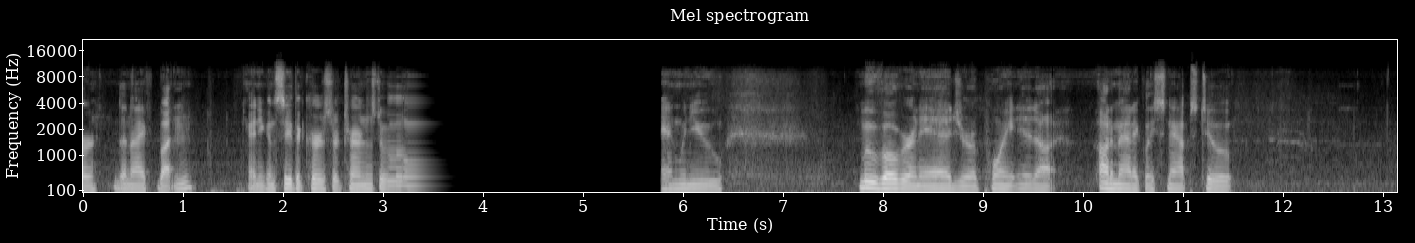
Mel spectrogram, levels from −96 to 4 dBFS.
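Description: From 2.85 to 3.21 s the sound turns choppy and mechanical: repeated packet loss, giving the robotic sound typical of it. Audio arriving over the network was lost several times in quick succession, and each hole was patched by stretching out what had just played. The gaps are short, the longest about 45 ms, but together the patches cover nearly half of that third of a second. This brief rapid stutter differs from a single long break because real sound keeps returning between the holes.

Right after, from 3.27 to 5.81 s, the sound stops for about 2.5 s, which points to a long network dropout as the likely cause. The last moment of sound is carried on briefly as a fading buzz, then about 2.2 s of near silence follows. When the sound resumes it continues from later on, and whatever came in between is missing. Unlike the stutter before it, there is no sound returning between the gaps, only one sustained hole.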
